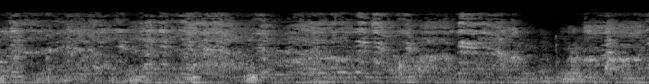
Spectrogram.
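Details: Baby piglet waiting for food at feeding time, giving dense, noisy squeals and grunts that run through the whole stretch with little pause, set against a busy background that may hold music.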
